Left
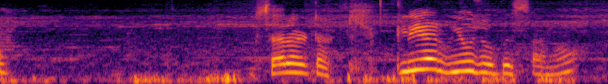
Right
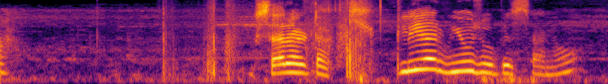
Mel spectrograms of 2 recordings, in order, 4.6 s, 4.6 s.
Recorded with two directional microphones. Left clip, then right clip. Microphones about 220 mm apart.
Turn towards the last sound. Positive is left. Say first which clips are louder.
# right 6 dB
turn(degrees=-20)  # may be behind; listen again after turning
